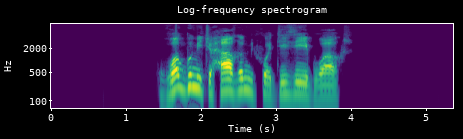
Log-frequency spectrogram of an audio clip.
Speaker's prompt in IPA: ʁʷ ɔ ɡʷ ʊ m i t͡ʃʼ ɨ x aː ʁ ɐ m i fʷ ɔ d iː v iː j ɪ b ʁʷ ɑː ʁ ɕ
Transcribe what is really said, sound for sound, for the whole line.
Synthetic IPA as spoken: ʁʷ ɔ ɡʷ ʊ m i t͡ʃʼ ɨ ħ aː ʁ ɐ m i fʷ ɔ d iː z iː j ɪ b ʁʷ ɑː ʁ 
